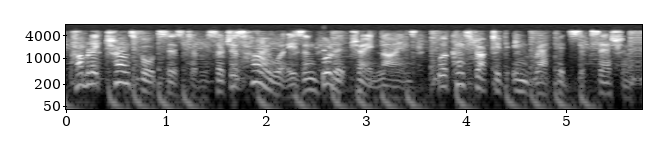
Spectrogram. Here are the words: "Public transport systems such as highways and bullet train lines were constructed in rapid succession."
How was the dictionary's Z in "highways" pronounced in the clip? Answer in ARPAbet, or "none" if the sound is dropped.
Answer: Z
